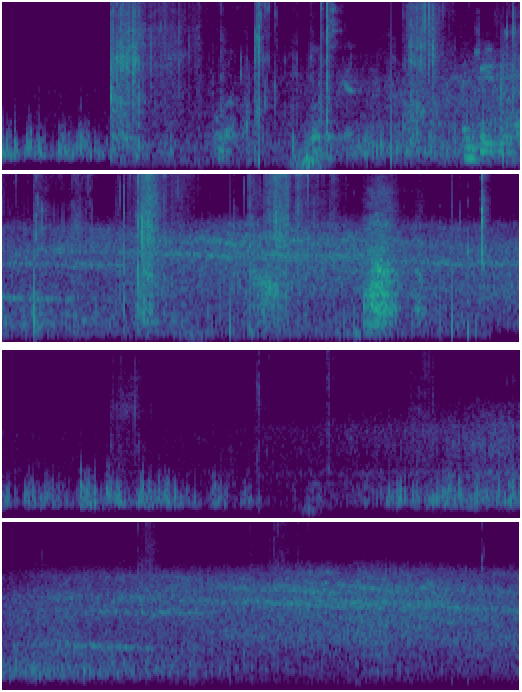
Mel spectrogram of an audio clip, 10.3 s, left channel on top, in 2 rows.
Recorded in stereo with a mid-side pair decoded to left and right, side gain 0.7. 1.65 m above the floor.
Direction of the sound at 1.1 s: 70° left.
